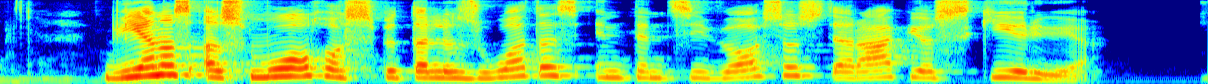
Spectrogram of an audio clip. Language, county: Lithuanian, Vilnius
